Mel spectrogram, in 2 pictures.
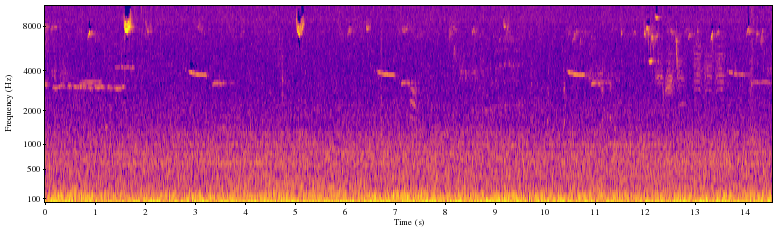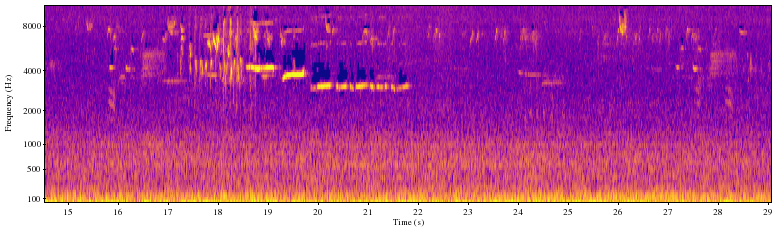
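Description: Birds chirping now and then, with one longer call about twenty seconds in, over a steady low rumble.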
